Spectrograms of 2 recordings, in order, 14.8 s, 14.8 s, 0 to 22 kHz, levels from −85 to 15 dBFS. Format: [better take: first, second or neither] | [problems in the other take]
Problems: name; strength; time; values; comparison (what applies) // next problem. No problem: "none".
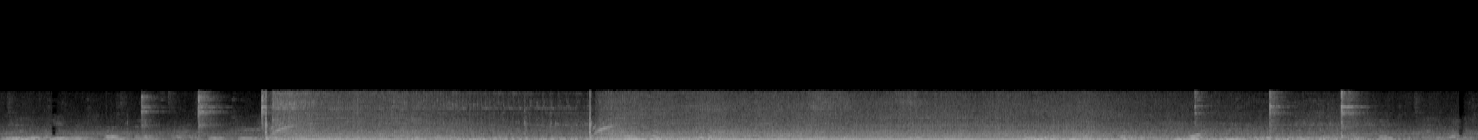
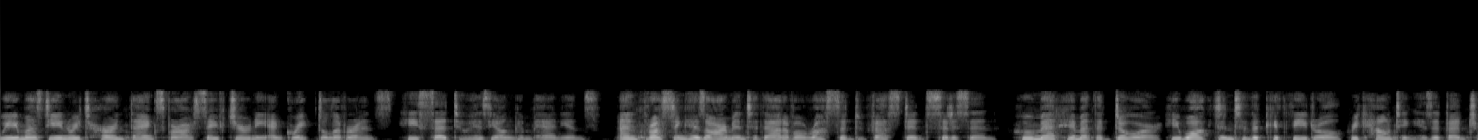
second | background sound (Engine); 4 dB above the speech // room echo; dies away in 0.9 s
